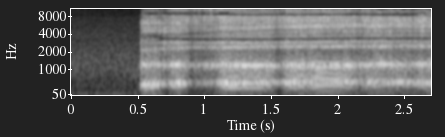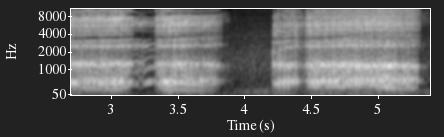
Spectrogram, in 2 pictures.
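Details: Adult burping a long, loud, rumbling belch, then a second shorter one after a pause, after eating too much fast food and drinking many carbonated drinks a few days earlier; recorded outdoors in the dark.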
